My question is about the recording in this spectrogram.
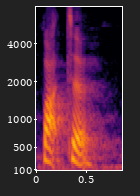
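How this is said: The middle t is a crisp t sound. "dalam British, mereka menyebut butter"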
